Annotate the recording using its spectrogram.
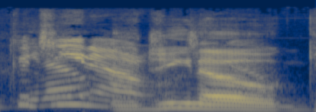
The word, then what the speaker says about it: Gugino: Gugino.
